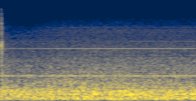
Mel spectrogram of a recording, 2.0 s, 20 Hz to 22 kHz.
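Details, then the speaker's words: 1998 Chevy C2500 pickup dash blower after melted blower switch connector, temporary fix: steady airy whoosh with faint constant hum, no speed change; fan runs on only one speed. "well I don't know if you can hear it but it's definitely putting out some air but I only have one speed now"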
